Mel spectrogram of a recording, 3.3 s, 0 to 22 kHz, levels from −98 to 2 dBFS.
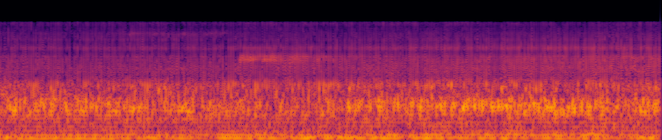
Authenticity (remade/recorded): remade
